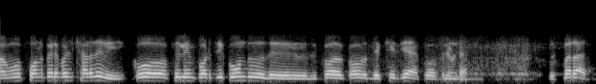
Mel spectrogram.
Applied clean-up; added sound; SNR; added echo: none; none; none; none.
